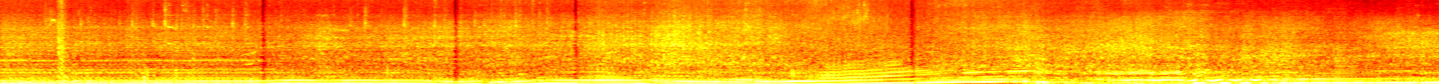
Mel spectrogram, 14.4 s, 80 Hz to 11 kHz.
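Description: Porsche 911 GT3 Cup race car's flat-six engine, loud and running steadily at first, then rising and falling in pitch as it is revved and accelerated, with one long rising pull about two-thirds of the way in before the revs drop.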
